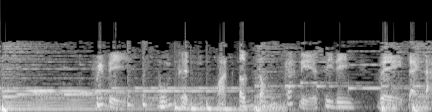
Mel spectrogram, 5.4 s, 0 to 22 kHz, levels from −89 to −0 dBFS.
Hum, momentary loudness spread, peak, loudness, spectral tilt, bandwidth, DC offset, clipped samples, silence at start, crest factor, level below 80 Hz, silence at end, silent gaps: none; 6 LU; 0 dBFS; -14 LUFS; -7 dB/octave; 11 kHz; under 0.1%; under 0.1%; 0 s; 14 dB; -24 dBFS; 0 s; none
